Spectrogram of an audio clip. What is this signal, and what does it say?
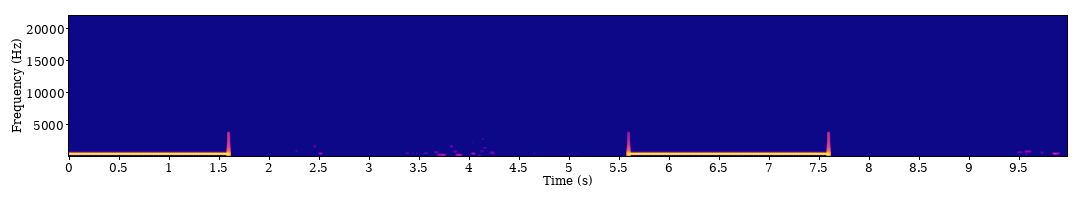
Ringback tone (North America), 440 + 480 Hz.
